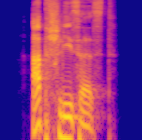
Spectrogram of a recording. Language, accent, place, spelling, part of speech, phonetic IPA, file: German, Germany, Berlin, abschließest, verb, [ˈapˌʃliːsəst], De-abschließest.ogg
- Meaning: second-person singular dependent subjunctive I of abschließen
